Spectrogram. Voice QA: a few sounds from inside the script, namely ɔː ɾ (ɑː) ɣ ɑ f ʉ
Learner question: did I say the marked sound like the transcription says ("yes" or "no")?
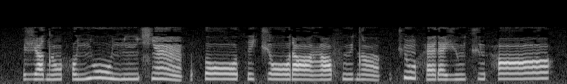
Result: yes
